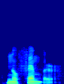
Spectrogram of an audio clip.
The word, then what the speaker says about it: November: is November you know V have to be pronounced like f so it's like November and December is December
